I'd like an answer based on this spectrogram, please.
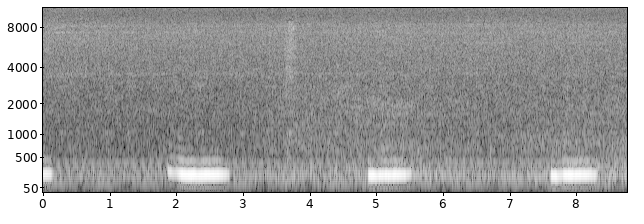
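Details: A pet cat snoring, described as sounding like a human, in a quiet room: three low, humming snore notes, each about a second long, coming roughly every three seconds with silence between.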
